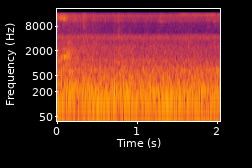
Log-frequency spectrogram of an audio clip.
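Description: Steady low hum of a quiet supermarket's room tone, with no voices close by.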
